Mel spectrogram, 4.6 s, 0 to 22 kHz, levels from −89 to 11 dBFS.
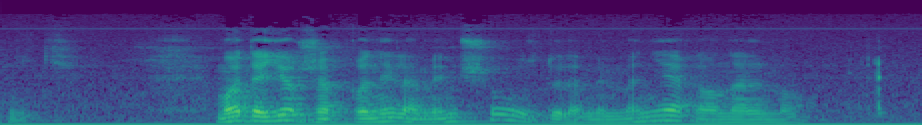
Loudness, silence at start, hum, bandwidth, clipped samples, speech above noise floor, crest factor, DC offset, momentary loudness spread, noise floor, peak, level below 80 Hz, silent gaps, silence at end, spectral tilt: -26 LUFS; 0 s; none; 14 kHz; under 0.1%; 23 dB; 20 dB; 2%; 22 LU; -48 dBFS; -8 dBFS; -60 dBFS; none; 0 s; -5 dB/octave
